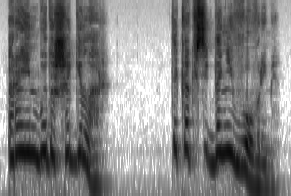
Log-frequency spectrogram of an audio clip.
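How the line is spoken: Stern. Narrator (Russian): строго сказала доктор

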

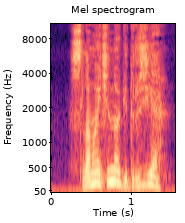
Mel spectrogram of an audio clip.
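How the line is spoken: Quiet. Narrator (Russian): тихо сказал Твайлайт

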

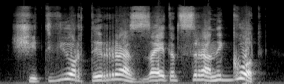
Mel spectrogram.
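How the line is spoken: Barking. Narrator (Russian): рявкнул сержант

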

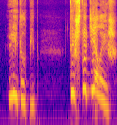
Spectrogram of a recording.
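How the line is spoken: Shrieked. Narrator (Russian): Взвизгнула Вельвет Ремеди

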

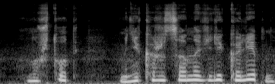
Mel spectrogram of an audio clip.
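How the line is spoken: Exclamation. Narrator (Russian): воскликнула Аликорна

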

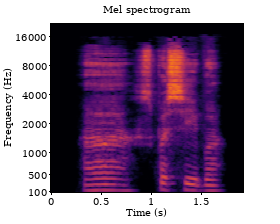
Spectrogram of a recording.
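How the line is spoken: Sleepy. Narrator (Russian): сонно кивнула она

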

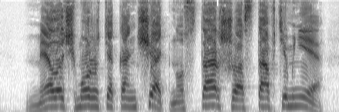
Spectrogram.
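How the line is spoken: Roar. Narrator (Russian): взревел Итос Ронд

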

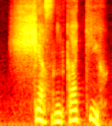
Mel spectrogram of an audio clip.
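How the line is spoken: Whispered reply. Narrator (Russian): прошептал Каламити в ответ

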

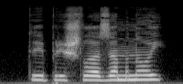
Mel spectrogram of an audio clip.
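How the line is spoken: Flat colorless voice. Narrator (Russian): бесцветным голосом произнесла Пинкамина

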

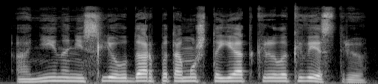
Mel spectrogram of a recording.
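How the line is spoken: Hollow, muffled voice. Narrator (Russian): глухо произнес Майк

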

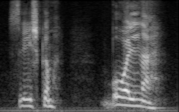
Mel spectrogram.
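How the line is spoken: Strained wheeze. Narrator (Russian): сдавленно хрипит Пегаска

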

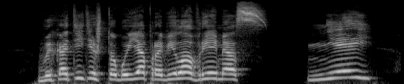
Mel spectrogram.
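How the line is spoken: Exclaimed. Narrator (Russian): воскликнула Октавия

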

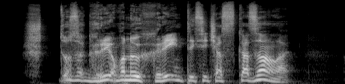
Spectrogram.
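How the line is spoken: Irritated exhale. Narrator (Russian): раздраженно выдохнул Ларс

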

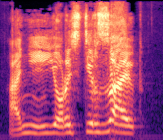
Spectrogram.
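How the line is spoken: Tearful cry. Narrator (Russian): Ария Миднайт со слезами в голосе крикнула

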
